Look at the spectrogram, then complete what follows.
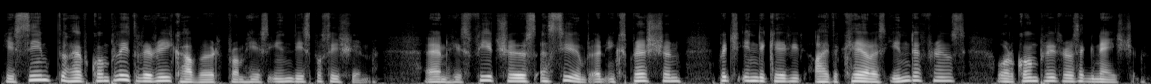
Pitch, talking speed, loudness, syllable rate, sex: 140 Hz, 120 wpm, -18 LUFS, 5.4 syllables/s, male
